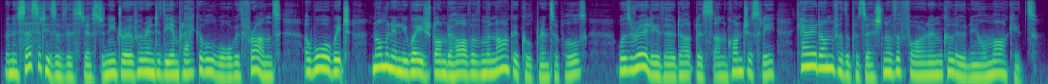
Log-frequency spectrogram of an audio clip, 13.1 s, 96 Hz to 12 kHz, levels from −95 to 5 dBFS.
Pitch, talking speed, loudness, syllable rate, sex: 175 Hz, 180 wpm, -16 LUFS, 6.1 syllables/s, female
